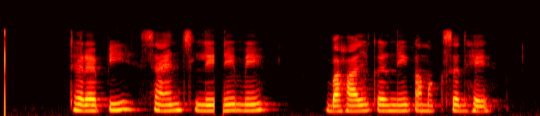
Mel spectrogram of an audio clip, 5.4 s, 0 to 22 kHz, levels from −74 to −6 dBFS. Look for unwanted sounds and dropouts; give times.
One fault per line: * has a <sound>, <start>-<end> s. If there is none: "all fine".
* has a dropout, 2.1-2.2 s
